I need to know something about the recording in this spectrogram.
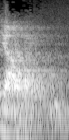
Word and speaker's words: Yahweh: generation after the Exodus that clearly pronunciates the Creator's name as Yahweh, the people of Yahweh.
